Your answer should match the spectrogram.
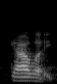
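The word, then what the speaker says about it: Gàidhlig: So yeah, mo most Gaic speakers would say Gaic and most English speakers would probably say Gaelic unless I come at them with my wrath and say G.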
